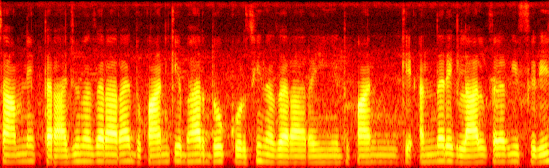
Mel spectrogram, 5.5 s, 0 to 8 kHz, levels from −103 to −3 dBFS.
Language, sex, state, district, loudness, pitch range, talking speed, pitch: Hindi, male, Chhattisgarh, Bilaspur, -20 LUFS, 115-130 Hz, 270 wpm, 120 Hz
